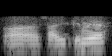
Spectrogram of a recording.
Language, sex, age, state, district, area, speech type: Punjabi, male, 18-30, Punjab, Ludhiana, urban, conversation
